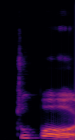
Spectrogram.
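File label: "cupul", Malay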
